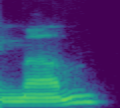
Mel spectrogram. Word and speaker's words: mum: pronounce it differently so americans say mom and in the uk we say mum although in scotland they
